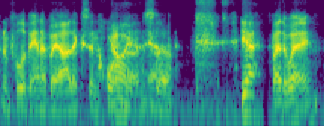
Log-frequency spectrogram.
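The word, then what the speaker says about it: ホルモン: But China's pumping them full of antibiotics and hormones. So. Yeah. By the way, little Japanese lesson for you. How do you say pig intestine in Japanese? Hormone.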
